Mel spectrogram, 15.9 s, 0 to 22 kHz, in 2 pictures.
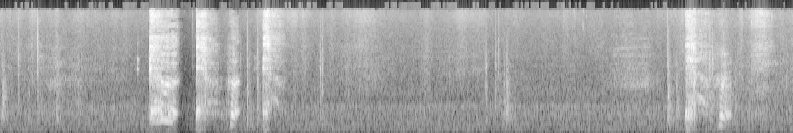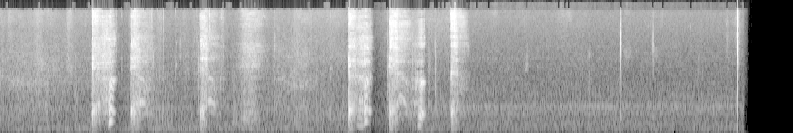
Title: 咳が止まらない 32 cough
